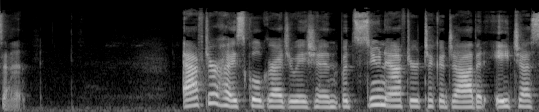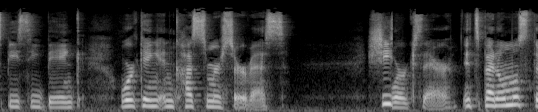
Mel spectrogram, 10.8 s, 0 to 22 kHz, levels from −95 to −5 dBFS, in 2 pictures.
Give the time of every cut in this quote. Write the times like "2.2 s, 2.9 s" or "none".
3.4 s, 9.3 s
